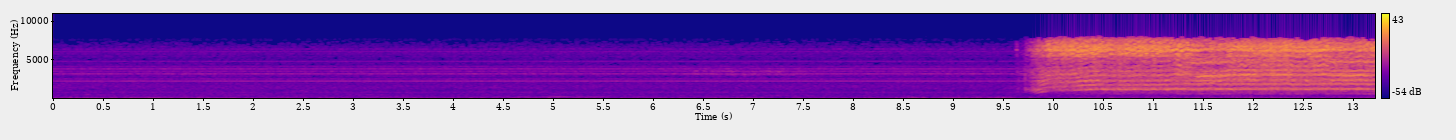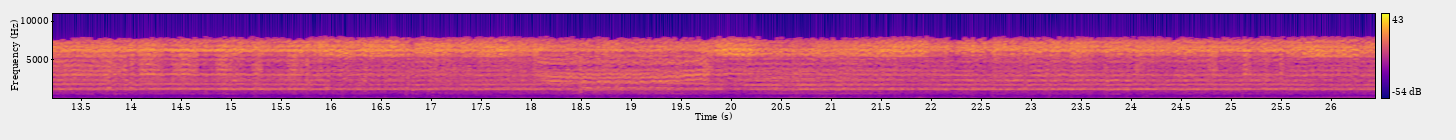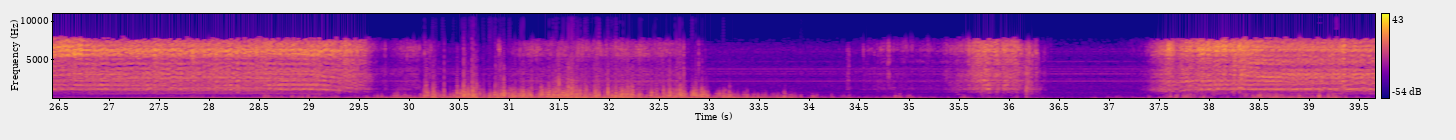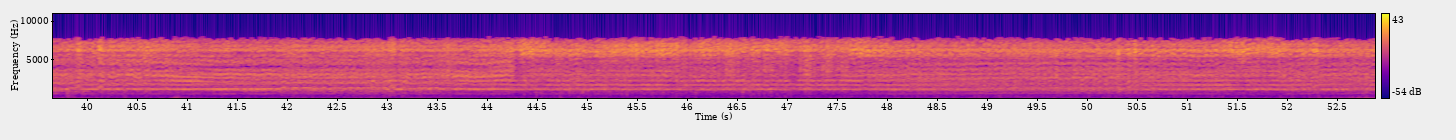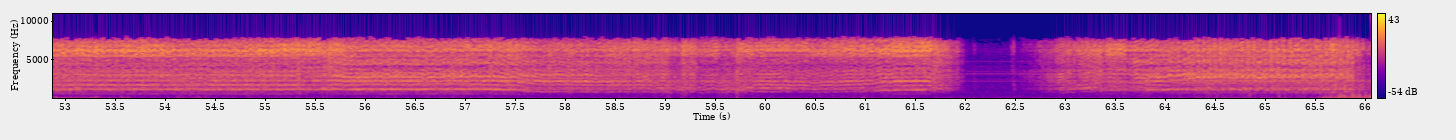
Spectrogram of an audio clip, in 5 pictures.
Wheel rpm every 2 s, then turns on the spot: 0, 0, 0, 0, 10, 140, 160, 160, 160, 160, 160, 160, 160, 160, 120, 20, 20, 20, 30, 150, 150, 150, 160, 150, 150, 150, 160, 150, 150, 110, 110, 70, 120.
none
